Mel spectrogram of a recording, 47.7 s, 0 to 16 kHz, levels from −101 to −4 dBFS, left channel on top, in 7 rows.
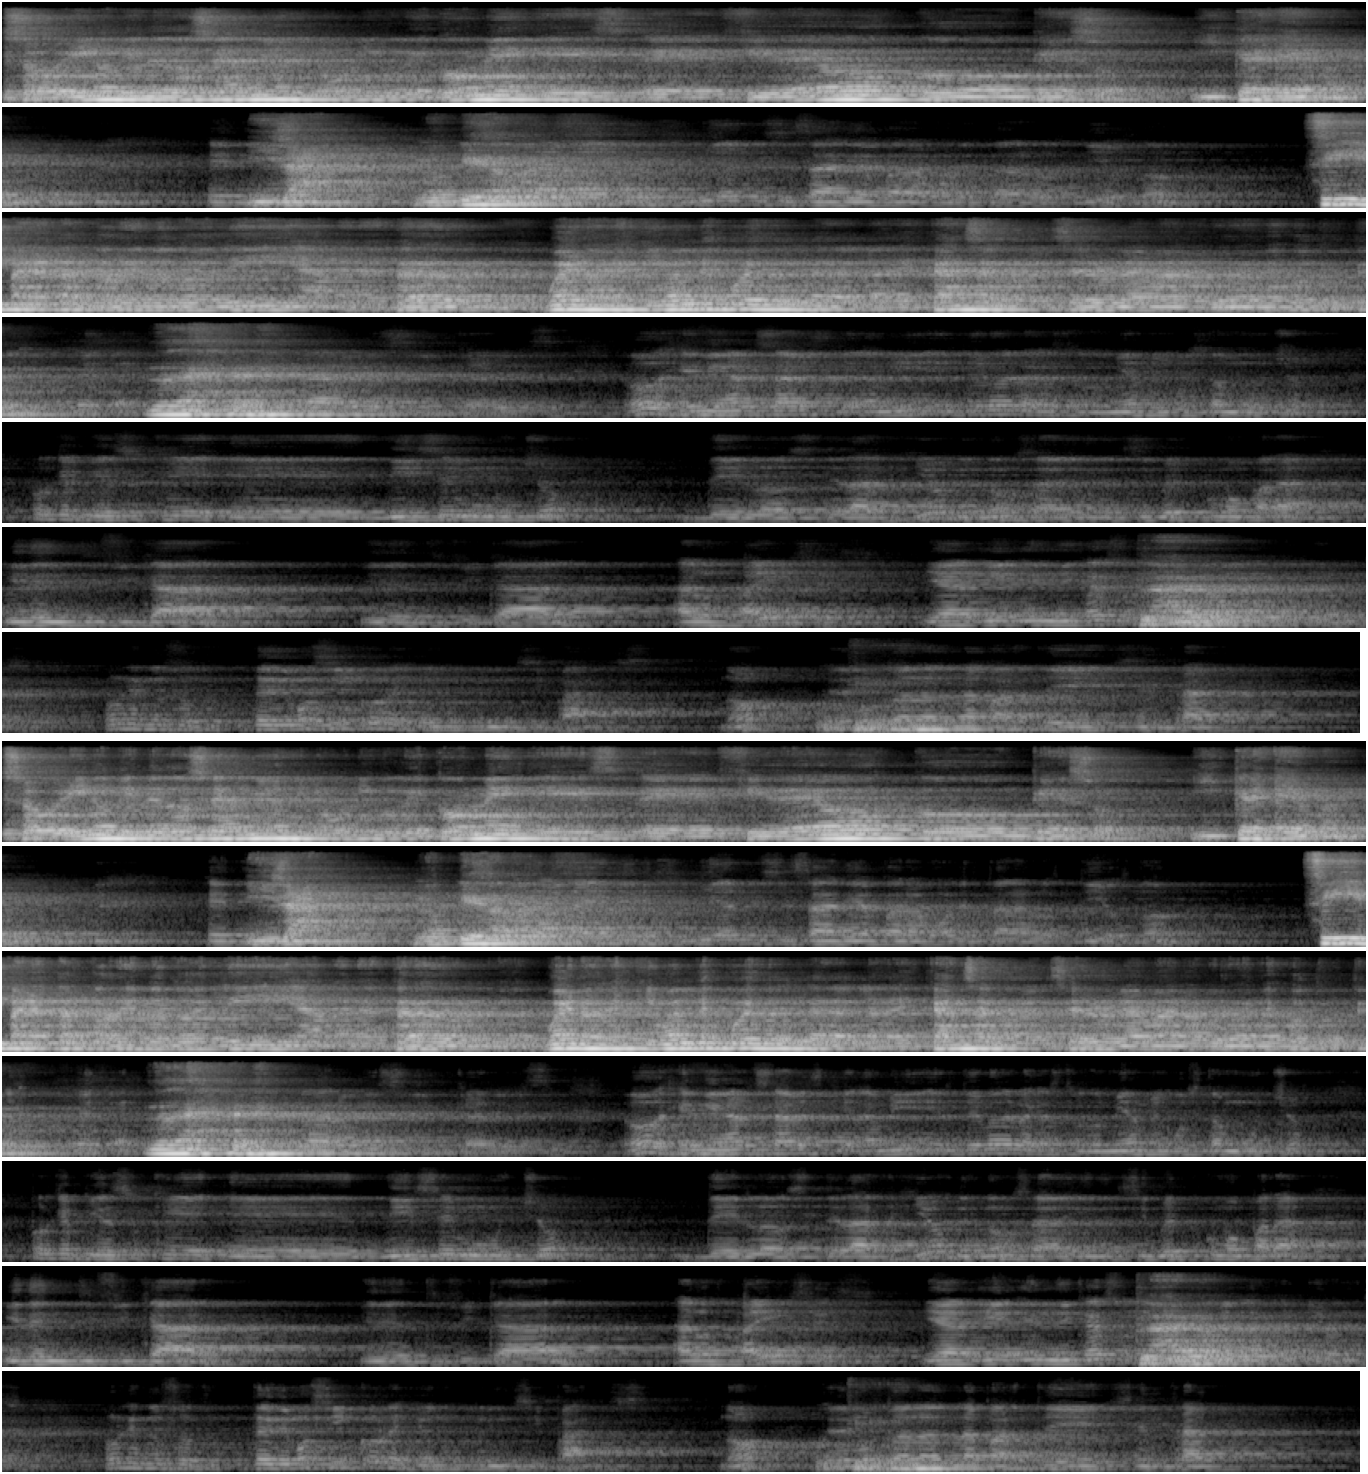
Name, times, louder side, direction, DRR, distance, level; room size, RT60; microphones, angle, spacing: voice 1, 0.0-5.6 5.9-6.8 8.0-8.5 8.9-9.5 13.3-20.6 21.2-21.9 39.8-40.2 45.0-45.6, right 1 dB, 75° right, 1 dB, 1.0 m, -29 dB
voice 2, 7.3-7.6 7.8-8.3 9.1-12.7 14.0-14.1 14.5-15.7 20.4-27.0 27.4-30.1 30.6-33.8 34.1-35.2 35.9-37.0 37.4-38.3 38.7-40.9 41.4-44.1 44.5-44.7 45.0-46.9, right 1 dB, 45° right, 0 dB, 1.5 m, -50 dB
25.0 x 12.0 x 2.7 m, 2.4 s
head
